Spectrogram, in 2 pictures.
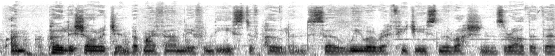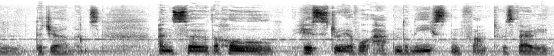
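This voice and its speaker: An actress speaking in a thoughtful, earnest way in a behind-the-scenes interview. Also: female voice, a bass voice, creaky, darkish tone, poor audio.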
